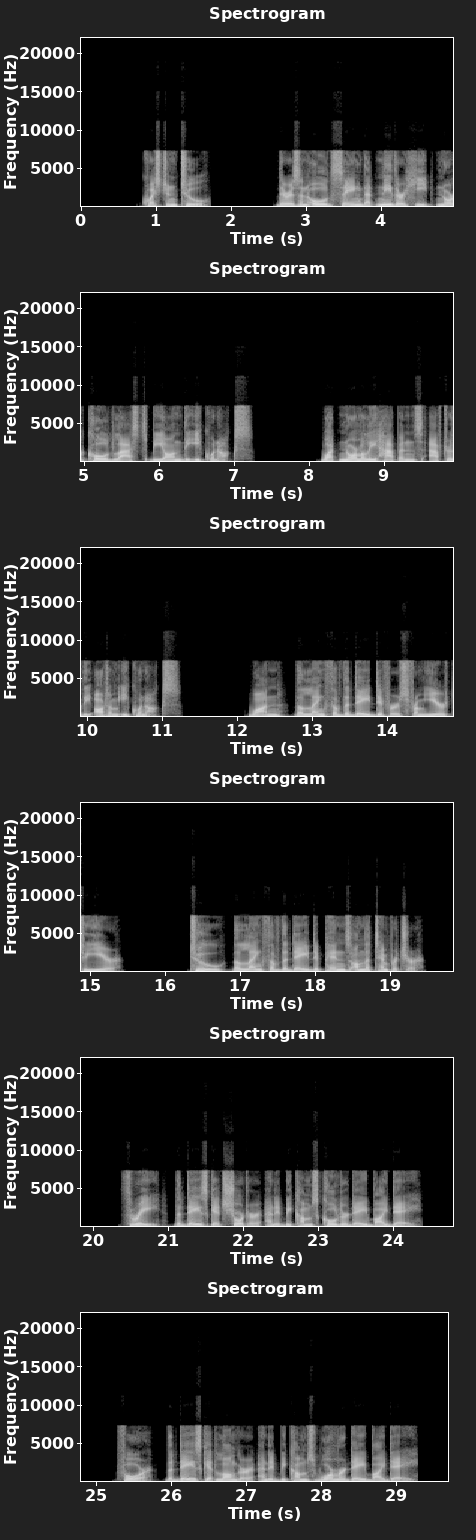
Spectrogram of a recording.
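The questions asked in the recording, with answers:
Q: What normally happens after the autumn equinox?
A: 3: The days get shorter and it becomes colder day by day.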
